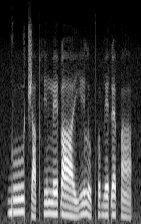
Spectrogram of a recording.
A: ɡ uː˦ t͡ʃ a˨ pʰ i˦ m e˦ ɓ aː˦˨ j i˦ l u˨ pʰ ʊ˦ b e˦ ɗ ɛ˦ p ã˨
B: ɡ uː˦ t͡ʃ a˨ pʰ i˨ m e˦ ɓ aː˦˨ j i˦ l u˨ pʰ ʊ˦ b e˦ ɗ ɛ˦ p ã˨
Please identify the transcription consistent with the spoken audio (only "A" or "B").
A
